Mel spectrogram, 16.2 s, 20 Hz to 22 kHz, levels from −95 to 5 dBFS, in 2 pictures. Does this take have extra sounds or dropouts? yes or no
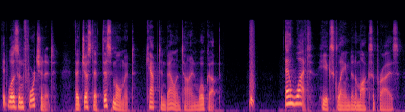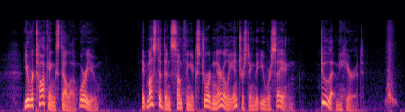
yes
